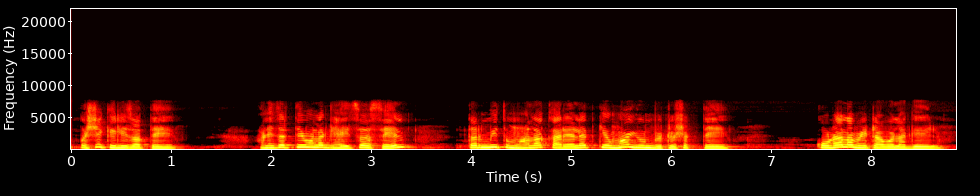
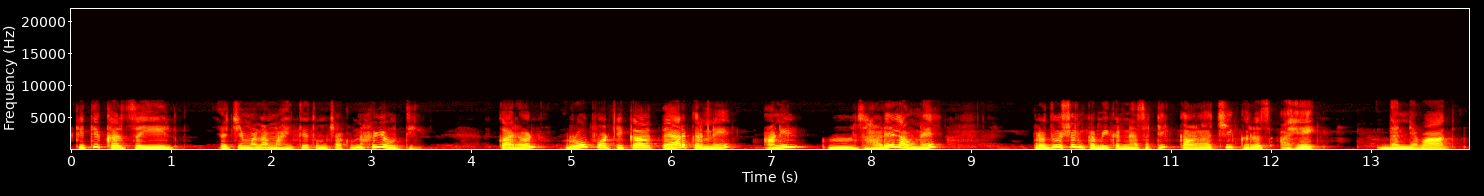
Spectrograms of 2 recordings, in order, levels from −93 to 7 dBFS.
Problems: background sounds at intervals, background conversations at intervals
